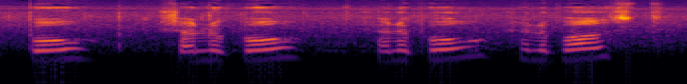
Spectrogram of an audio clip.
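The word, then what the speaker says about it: Chaponost: Chanopost. Moi je prononce toutes les lettres.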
